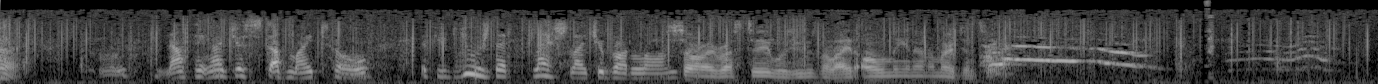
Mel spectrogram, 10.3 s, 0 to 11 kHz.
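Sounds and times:
speech: 0.9s - 7.8s
dog howling: 7.4s - 10.1s.

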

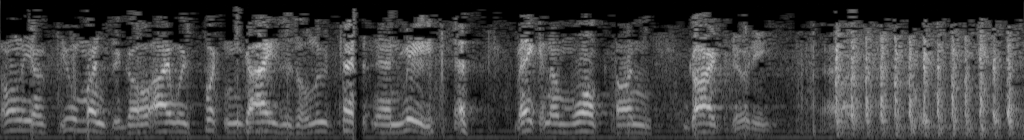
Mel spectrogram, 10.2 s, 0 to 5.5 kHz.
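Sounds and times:
speech: 0.0s - 8.7s
knocking at a bank door at night: 8.3s - 10.2s.

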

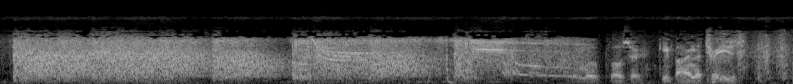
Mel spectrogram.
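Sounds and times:
gunshot sound effect in an audio drama: 0.0s - 5.7s
speech: 6.2s - 7.8s.

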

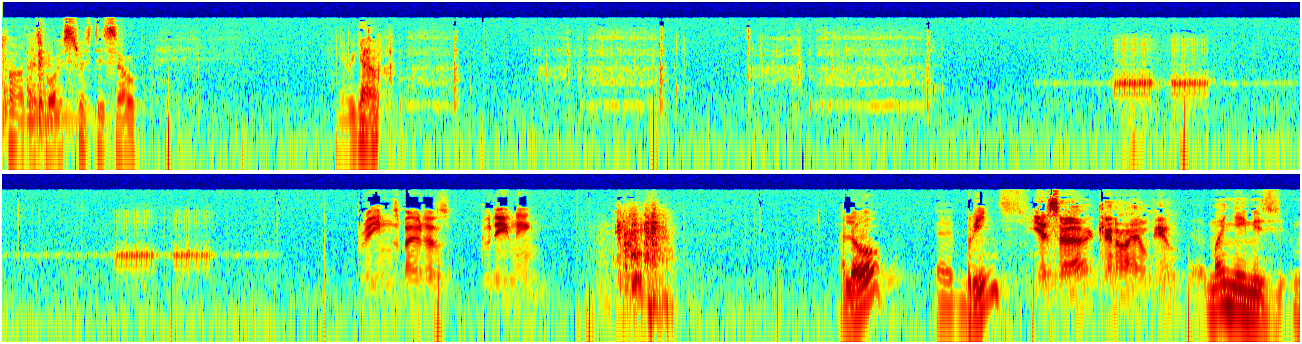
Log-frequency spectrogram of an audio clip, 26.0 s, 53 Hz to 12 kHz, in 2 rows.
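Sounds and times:
speech: 0.0s - 1.8s, 3.3s - 4.0s, 22.7s - 25.9s
faint steady hum: 0.0s - 25.9s
buzzy telephone ringing on the line: 5.4s - 6.5s, 7.6s - 9.3s, 10.3s - 15.7s
tinny telephone ringback tone: 10.3s - 15.5s.

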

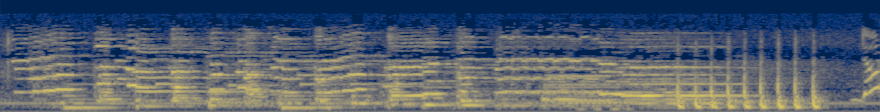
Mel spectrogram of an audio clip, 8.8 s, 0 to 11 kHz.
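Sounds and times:
orchestral overture: 0.3s - 7.6s
sharp knocks on a door: 6.8s - 8.3s.

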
